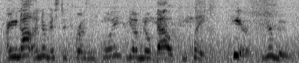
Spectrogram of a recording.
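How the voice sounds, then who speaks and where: A woman reading the part of a confident male philosopher and mentor in an amateur dramatic reading, brisk and teasing in debate. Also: high-pitched, lively intonation. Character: confident man, a philosopher and mentor, amused and argumentative. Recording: loud outdoor traffic noise behind. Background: traffic noise.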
